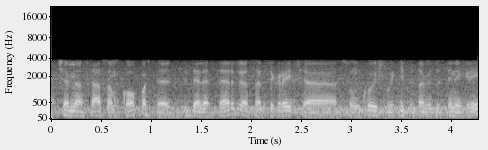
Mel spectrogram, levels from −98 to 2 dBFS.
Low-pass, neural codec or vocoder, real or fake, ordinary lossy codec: 3.6 kHz; none; real; AAC, 24 kbps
